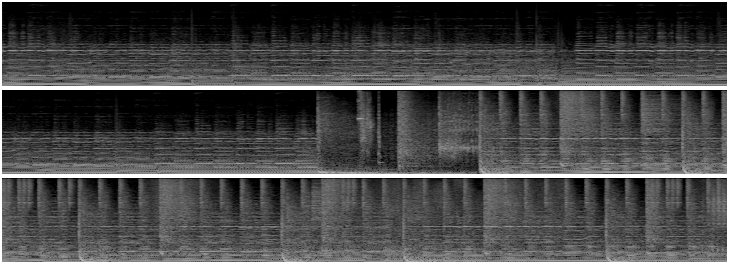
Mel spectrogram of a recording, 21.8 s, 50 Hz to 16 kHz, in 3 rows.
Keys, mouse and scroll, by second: 0.5-1.3 typing, 1.9 Return, 3.2 space, 4.2-5.5 typing, 5.7 click, 8.0 shift+click, 8.2 space, 8.9 space, 9.8 click, 12.0 click, 12.2-13.5 typing, 14.5 click, 14.7 click, 18.2 click, 19.1-21.7 typing, 20.7 Tab.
